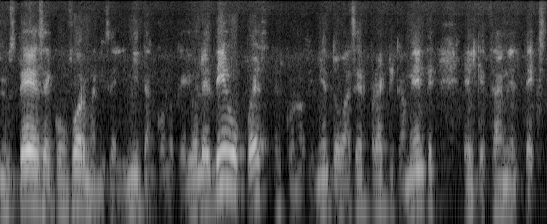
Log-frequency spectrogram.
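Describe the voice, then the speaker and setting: A somewhat breathy man's voice of medium pitch at a moderate pace, with ordinary pitch variation and big swings in loudness. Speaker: university lecturer. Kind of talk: online lecture. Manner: serious.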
